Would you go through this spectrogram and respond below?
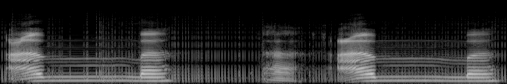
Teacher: bila mana huruf mim yang bertanda sabdu, kita kena tekankan, dia akan menjadi wajibul gunnah. Maksudnya kita wajib dengung. Dia akan bacanya amma yatasa.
